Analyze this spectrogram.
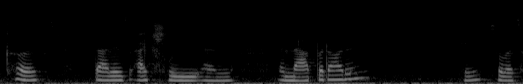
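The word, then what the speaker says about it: anapodoton: just too many cooks that is actually an annapodan okay so that's how you pronounce that and nabadatin so an anapadadin is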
